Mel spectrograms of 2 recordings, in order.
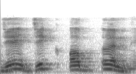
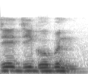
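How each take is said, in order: First: The k ends the first word, not linked. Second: The consonant carries over to start the next word. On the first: "Tulisannya kan Jejik Oben" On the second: "Kita bacanya adalah Jeji Goben"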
